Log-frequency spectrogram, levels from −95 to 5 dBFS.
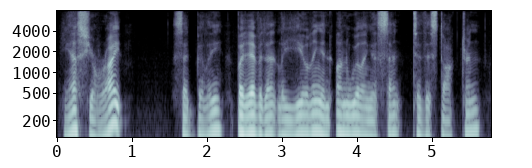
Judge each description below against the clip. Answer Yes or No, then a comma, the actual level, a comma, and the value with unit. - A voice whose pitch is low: Yes, low, 115 Hz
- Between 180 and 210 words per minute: No, average, 145 wpm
